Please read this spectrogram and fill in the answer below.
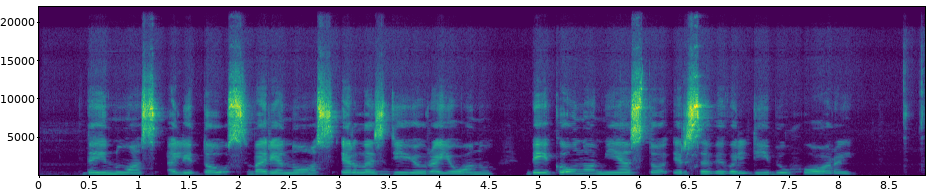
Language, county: Lithuanian, Tauragė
